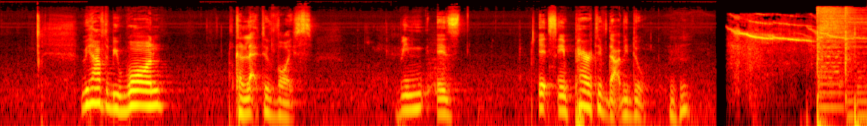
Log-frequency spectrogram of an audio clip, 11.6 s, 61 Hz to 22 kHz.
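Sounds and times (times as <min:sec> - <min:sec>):
speech: 0:01.1 - 0:02.2, 0:03.1 - 0:04.2, 0:05.3 - 0:06.2, 0:07.2 - 0:10.0
firework whistling with falling pitch: 0:09.7 - 0:11.5.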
